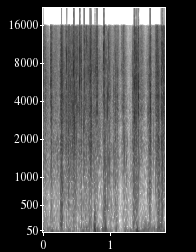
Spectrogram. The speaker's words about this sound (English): I read these from a screen. I don't know why I'm crumpling up paper, except that I think it's funny.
